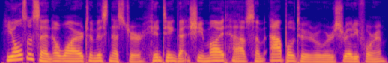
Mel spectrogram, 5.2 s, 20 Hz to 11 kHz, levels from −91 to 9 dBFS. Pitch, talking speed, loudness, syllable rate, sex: 140 Hz, 220 wpm, -17 LUFS, 5.2 syllables/s, male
